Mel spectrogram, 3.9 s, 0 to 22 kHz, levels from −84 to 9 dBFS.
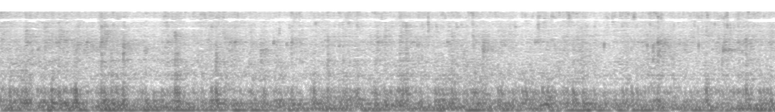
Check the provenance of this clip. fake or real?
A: real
